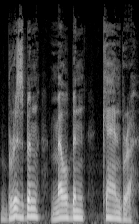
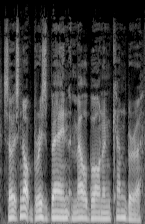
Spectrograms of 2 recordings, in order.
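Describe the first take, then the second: First: Brisbane as "Brizbn", Melbourne as "Melbn", Canberra as "Canbra", vowels swallowed; broad Aussie "Brizbn, Melbn, Canbra"; strong Aussie pronunciation. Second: "not" stressed, then Melbourne with a full "born" ending and Canberra with its r sounded; the careful, non-broad way to say Melbourne and Canberra; corrected pronunciation. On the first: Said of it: "a bit of strong pronunciation". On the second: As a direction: spell out Brisbane, Melbourne and Canberra more carefully, with fuller endings. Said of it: "Ah, says me". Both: Shown as a demonstration.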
